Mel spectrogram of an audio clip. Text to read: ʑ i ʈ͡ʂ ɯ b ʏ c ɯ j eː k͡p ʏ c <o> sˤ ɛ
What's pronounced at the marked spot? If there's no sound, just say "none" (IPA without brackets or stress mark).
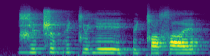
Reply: ɔ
